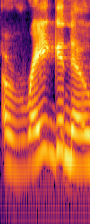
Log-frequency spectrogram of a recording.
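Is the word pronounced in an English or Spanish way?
English. It is pronounced the English way.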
